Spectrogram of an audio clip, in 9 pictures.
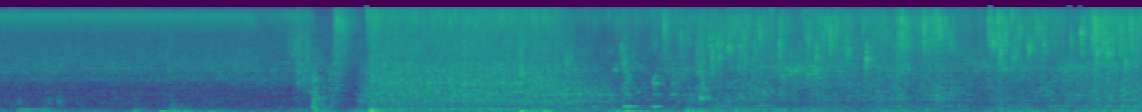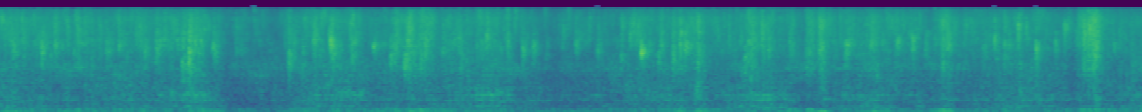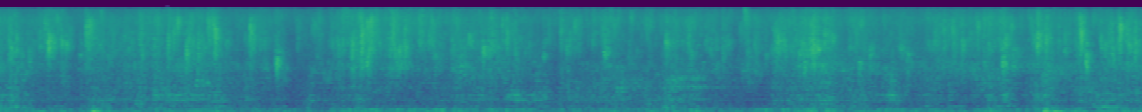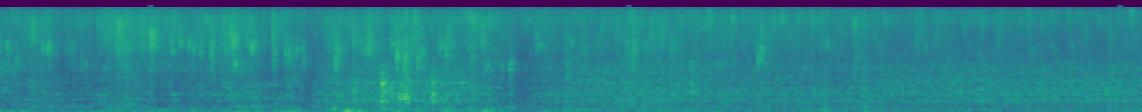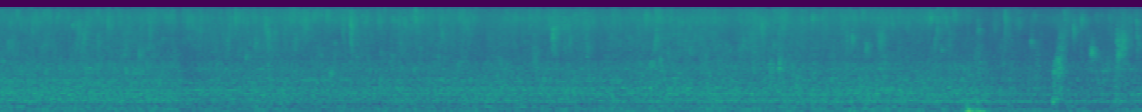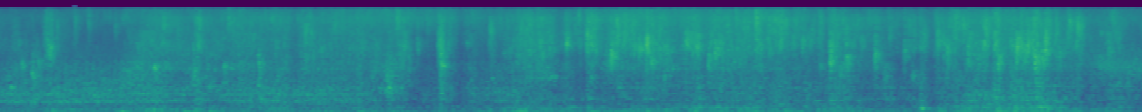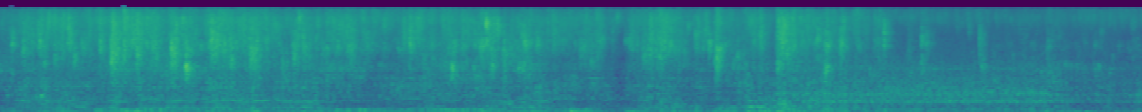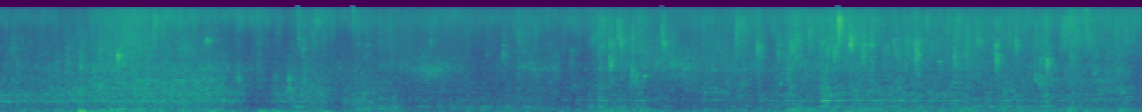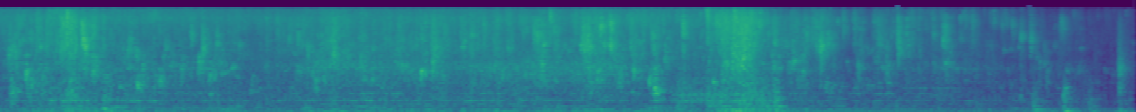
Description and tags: Someone having a shower.
daily-life, Shower, Water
